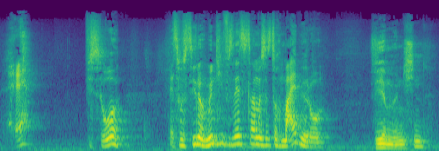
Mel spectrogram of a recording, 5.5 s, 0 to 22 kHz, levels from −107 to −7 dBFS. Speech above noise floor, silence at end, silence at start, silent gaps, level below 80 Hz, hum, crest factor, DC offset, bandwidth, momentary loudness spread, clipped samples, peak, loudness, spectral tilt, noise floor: 31 dB; 0.15 s; 0.1 s; none; -50 dBFS; none; 20 dB; under 0.1%; 16 kHz; 9 LU; under 0.1%; 0 dBFS; -18 LUFS; -4 dB/octave; -48 dBFS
